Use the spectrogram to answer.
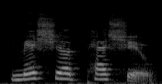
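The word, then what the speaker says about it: Mishipeshu: the second coin is the pronunciation says it's misha peshu mission mission yes you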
